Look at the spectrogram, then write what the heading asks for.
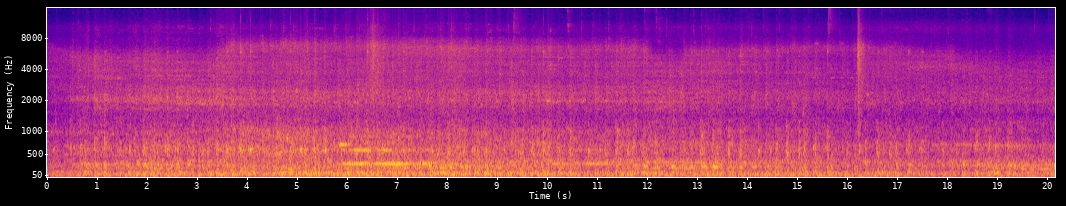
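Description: Eastern Railway EMU suburban local train passing close by: steady rumble and clatter of the wheels on the track, growing to its loudest about six to eight seconds in and staying loud as the coaches go past.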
